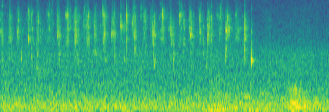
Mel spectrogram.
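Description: A small capped glass sample cell holding water and DPD free-chlorine reagent being shaken rapidly by hand: a fast, even patter of liquid sloshing and small ticks, which stops about three seconds in. The shaking mixes and dissolves the reagent into the sample.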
